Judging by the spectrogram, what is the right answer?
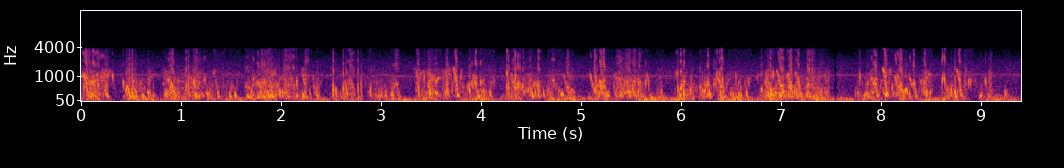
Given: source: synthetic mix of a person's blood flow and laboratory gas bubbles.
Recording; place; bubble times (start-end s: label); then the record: Doppler ultrasound of blood flow; precordium
0.00-0.36 s: bubbles
0.38-0.77 s: bubbles
0.80-2.42 s: bubbles
2.48-3.23 s: bubbles
3.31-4.15 s: bubbles
4.21-4.96 s: bubbles
5.06-5.71 s: bubbles
5.74-5.85 s: bubbles
5.93-6.72 s: bubbles
6.75-7.51 s: bubbles
7.73-8.51 s: bubbles
8.58-9.14 s: bubbles
9.22-9.30 s: bubbles
9.39-9.41 s: bubbles
From the record:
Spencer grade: 4 (maximum detectable bubble signal sounding continuously throughout systole and diastole of every cardiac period, and overriding the amplitude of the normal cardiac signals); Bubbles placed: anywhere in the cardiac cycle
